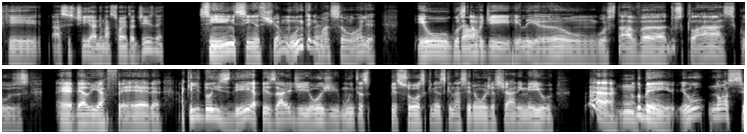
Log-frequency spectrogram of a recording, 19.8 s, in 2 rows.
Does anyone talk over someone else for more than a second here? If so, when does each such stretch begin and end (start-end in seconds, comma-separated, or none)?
none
